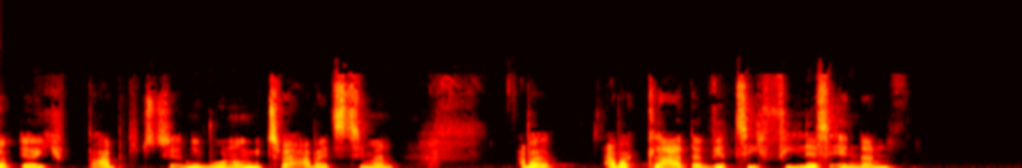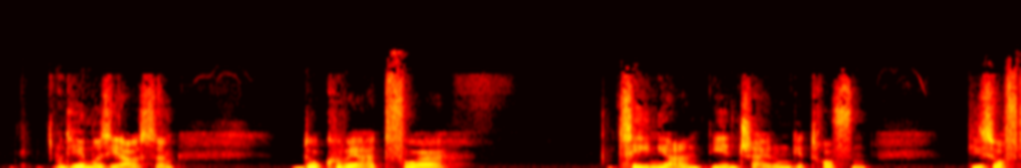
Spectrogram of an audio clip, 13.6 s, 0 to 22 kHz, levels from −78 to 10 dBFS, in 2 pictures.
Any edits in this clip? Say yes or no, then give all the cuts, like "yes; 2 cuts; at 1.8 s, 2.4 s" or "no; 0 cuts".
no; 0 cuts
